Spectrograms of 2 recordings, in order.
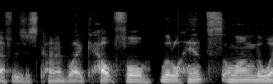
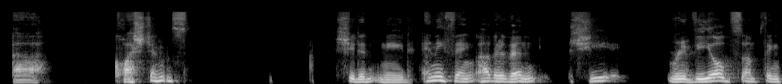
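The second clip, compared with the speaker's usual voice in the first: emotional; 3 semitones higher than usual. Real, not acted. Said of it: "I'm getting emotional talking about that now".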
